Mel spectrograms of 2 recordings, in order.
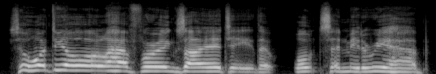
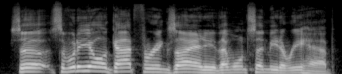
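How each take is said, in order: First: It is said in a put-on Dumbledore voice. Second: It is read in a natural voice.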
